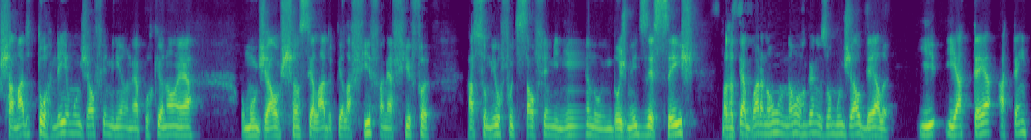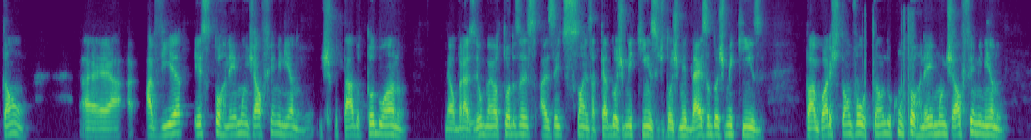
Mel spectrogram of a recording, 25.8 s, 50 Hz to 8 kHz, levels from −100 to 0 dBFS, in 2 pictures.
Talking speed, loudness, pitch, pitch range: 160 wpm, -24 LUFS, 140 Hz, 135-155 Hz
